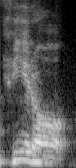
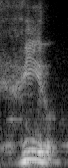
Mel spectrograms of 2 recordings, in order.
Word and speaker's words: viro: Aí a gente não fala viró, fala viro, viro, viro, né?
